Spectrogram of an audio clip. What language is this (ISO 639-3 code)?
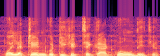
nep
